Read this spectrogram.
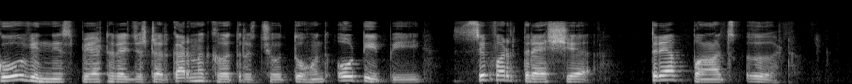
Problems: background sounds at intervals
